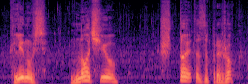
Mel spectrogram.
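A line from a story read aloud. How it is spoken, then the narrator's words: Calm remark. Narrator (Russian): спокойно заметил Маугли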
